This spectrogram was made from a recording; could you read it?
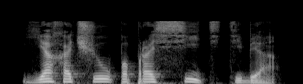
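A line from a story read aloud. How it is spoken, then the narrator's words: Quiet speech. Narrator (Russian): тихо сказала Ева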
